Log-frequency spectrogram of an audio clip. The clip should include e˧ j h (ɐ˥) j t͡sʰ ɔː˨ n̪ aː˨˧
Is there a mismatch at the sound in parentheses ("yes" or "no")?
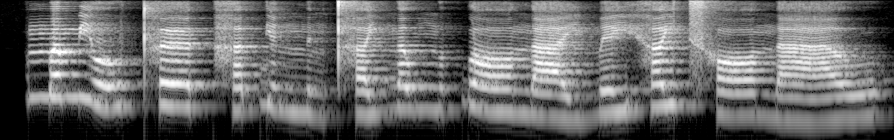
no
